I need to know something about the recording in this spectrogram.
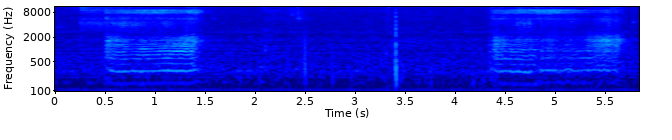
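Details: Snoring from Maple, a cat asleep at the Nyandoberu cat cafe: a buzzy, nasal snore near the start and another near the end, with faint clicks and a soft tap between them in a quiet room.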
